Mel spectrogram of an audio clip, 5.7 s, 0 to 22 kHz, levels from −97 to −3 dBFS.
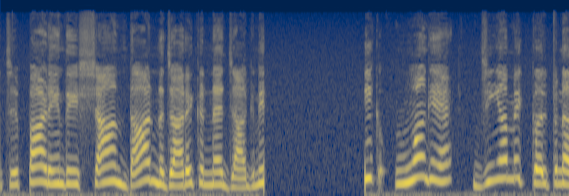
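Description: At 2.63 s, an audio dropout to a faint residue begins. The speech cuts off abruptly, leaving only hiss about 40 dB down until 3.65 s. The likely cause is a break in the signal while the path after it stayed live.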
